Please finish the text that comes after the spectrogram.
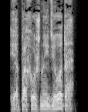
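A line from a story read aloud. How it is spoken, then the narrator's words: Gruff snap. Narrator (Russian): огрызнулся седой и бородатый мужик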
